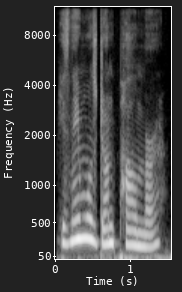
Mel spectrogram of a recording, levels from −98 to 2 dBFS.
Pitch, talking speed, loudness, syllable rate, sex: 220 Hz, 195 wpm, -13 LUFS, 4.5 syllables/s, female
